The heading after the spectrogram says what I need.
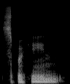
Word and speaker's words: Spokane: Is that how you pronounce it? Spokane.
